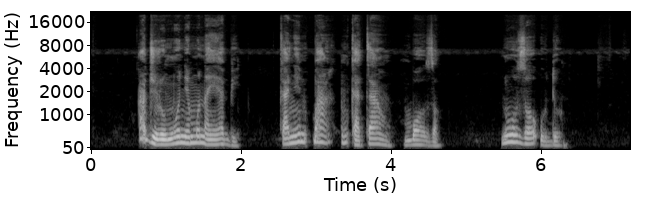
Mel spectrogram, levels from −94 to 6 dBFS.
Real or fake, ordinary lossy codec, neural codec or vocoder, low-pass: fake; none; vocoder, 48 kHz, 128 mel bands, Vocos; none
